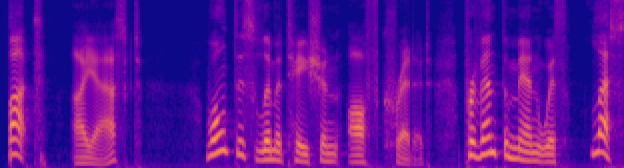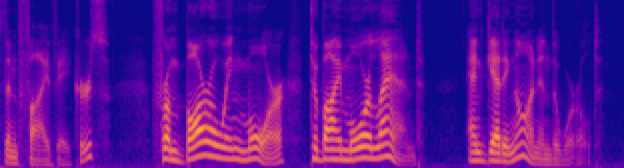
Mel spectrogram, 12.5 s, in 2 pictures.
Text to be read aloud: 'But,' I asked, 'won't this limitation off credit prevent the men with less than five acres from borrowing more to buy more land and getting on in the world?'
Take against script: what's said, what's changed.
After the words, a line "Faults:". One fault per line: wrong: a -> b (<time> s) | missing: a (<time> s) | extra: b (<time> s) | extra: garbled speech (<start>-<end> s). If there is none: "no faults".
'But,' I asked, 'won't this limitation off credit prevent the men with less than five acres from borrowing more to buy more land and getting on in the world?'
Faults:
no faults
